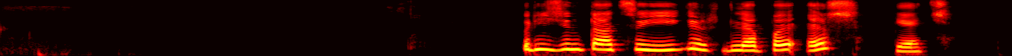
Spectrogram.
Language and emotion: Russian, neutral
